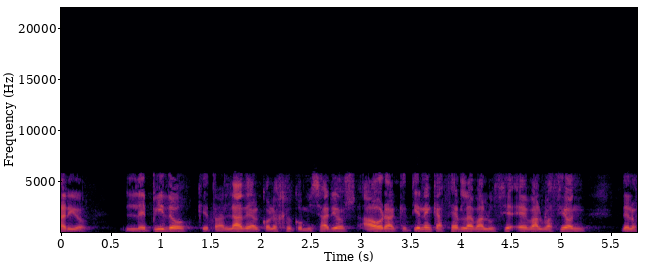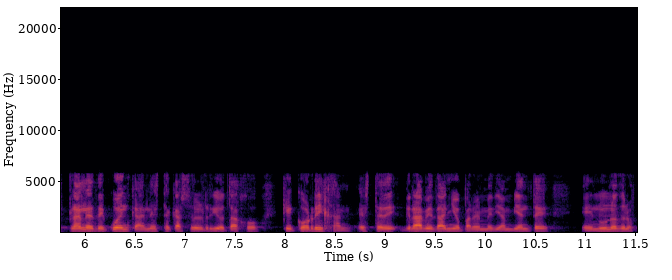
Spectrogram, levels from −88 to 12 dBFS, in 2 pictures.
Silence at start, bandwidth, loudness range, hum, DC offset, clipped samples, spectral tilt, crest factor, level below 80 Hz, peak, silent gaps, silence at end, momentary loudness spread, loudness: 0 s; 6.2 kHz; 2 LU; none; under 0.1%; under 0.1%; -2.5 dB/octave; 22 dB; -70 dBFS; -10 dBFS; none; 0 s; 10 LU; -33 LUFS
